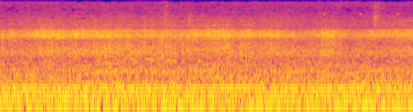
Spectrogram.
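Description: Steady open-air harbour ambience: a low rumble of wind on the microphone with distant boat traffic, and a steady hiss in the upper range, with no distinct events.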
